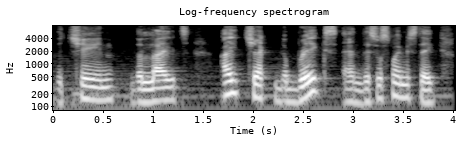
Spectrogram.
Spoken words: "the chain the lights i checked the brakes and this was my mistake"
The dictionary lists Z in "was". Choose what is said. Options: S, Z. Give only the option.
S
